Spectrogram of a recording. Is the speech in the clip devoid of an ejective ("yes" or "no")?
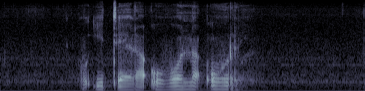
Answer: no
